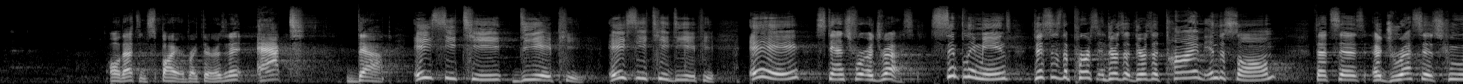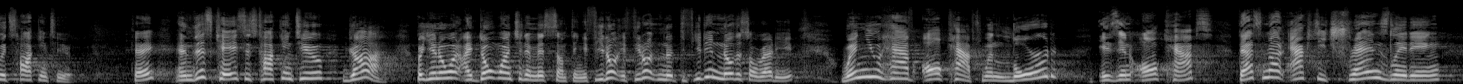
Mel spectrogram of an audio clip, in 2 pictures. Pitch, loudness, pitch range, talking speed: 245 Hz, -21 LUFS, 215-280 Hz, 190 wpm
